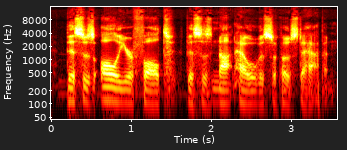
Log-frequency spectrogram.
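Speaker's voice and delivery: very low-pitched, menacing, threatening voice. A narrator voices a crying woman who stares at the listener: very low, threatening voice. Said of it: "in a very low, threatening voice".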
